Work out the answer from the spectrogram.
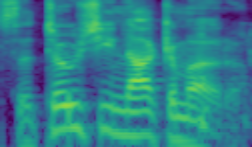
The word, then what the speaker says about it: Satoshi Nakamoto: nakamoto and i hopefully i got it correct satoshi nakamoto pretty good yeah and let's see good pronunciation yeah that's right and so now we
